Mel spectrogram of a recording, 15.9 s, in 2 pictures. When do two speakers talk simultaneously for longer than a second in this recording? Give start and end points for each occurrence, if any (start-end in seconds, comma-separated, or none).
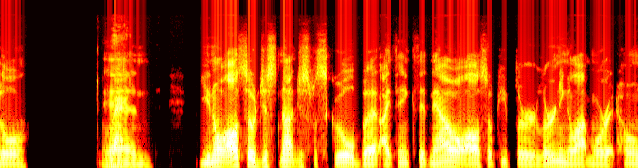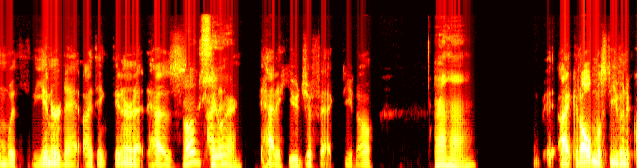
none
